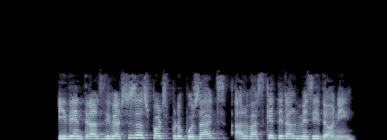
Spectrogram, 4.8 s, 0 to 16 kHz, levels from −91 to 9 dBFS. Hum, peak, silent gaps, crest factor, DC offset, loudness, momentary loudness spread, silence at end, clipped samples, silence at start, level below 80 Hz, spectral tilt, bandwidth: none; -2 dBFS; none; 14 dB; under 0.1%; -15 LUFS; 6 LU; 0.45 s; under 0.1%; 0.7 s; -60 dBFS; -3.5 dB/octave; 7.8 kHz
